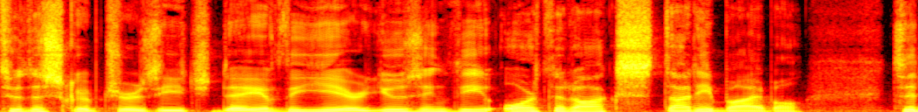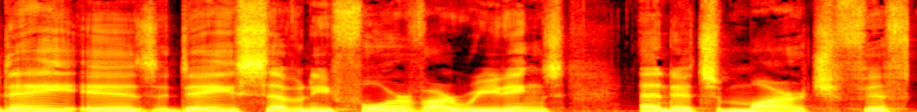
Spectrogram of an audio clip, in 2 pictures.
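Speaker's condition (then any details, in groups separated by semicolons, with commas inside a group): No condition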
